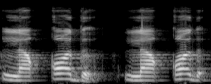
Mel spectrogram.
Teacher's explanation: دال جو ہے کتب جدن میں سے ہے، یعنی قاف، طا، با، جیم، دال، جنہیں ہم حروف کلکلہ کہتے ہیں، ساکن حالت میں آ رہا ہے تو اس کی ڈبل ساؤنڈ آئے گی، یعنی یہ ہلا کر پڑھنا ہے۔ قاف حروف استعلا میں سے موٹا ادا ہوگا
